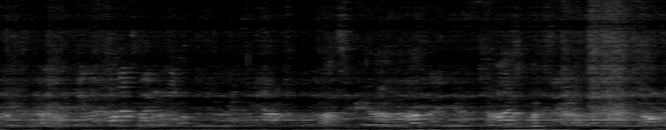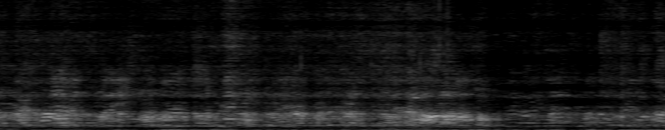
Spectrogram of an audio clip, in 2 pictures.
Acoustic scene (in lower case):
crowded indoor space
